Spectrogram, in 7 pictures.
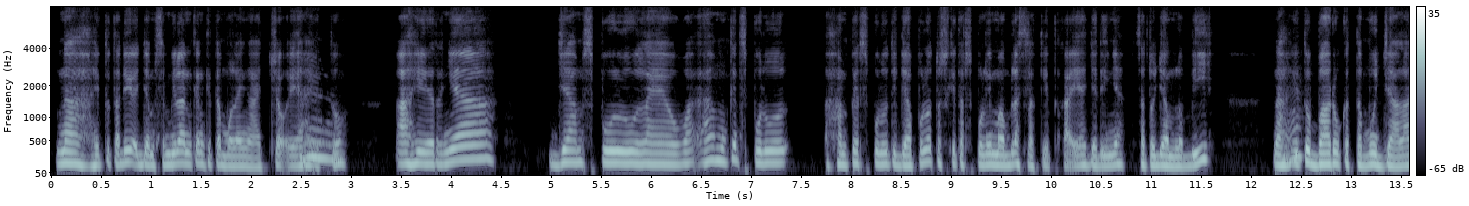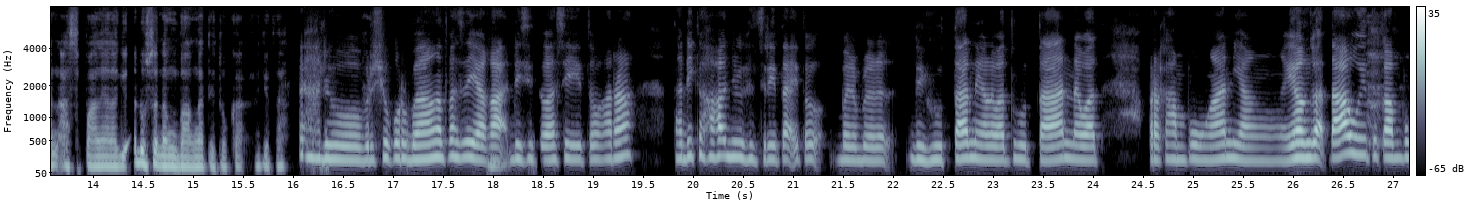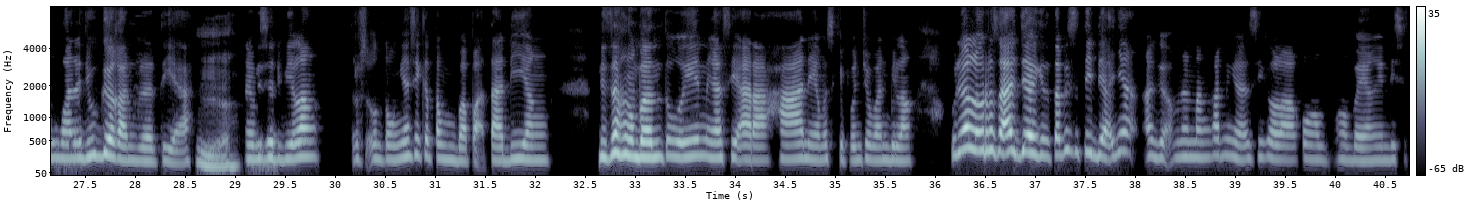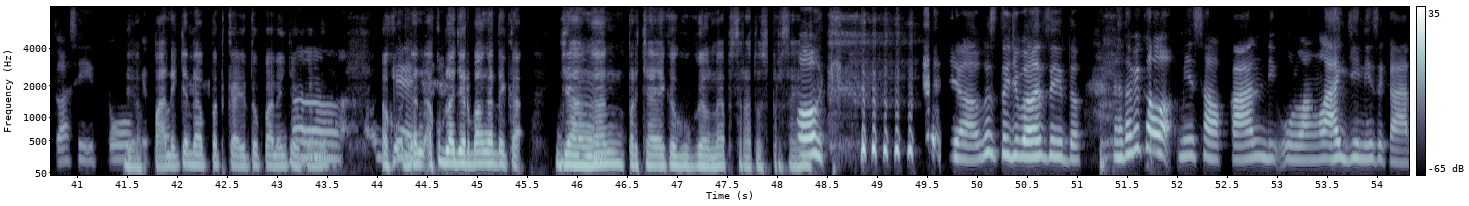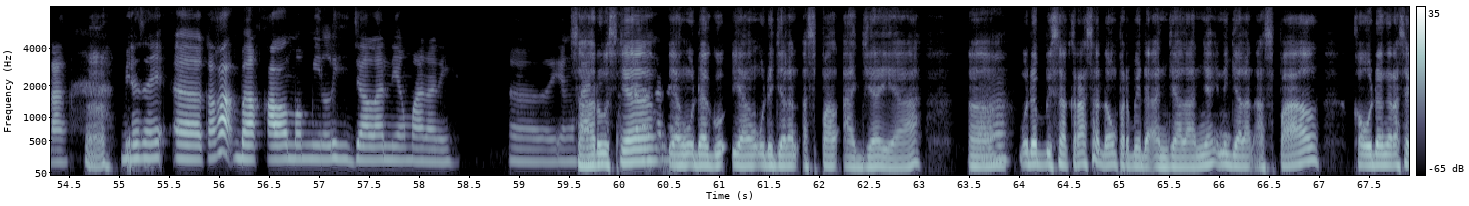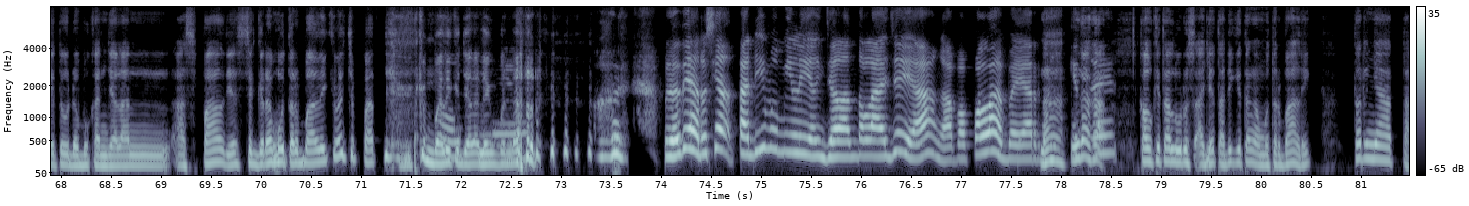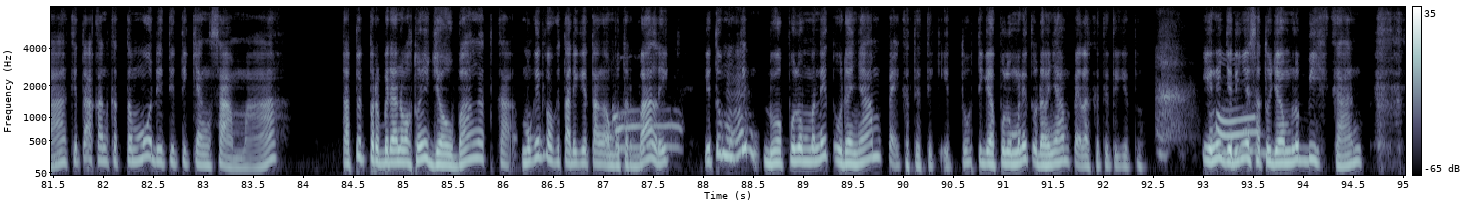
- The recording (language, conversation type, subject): Indonesian, podcast, Pernahkah kamu tersesat saat jalan-jalan, dan apa yang terjadi serta pelajaran apa yang kamu dapatkan?
- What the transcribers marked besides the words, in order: laughing while speaking: "Oke"; laugh; unintelligible speech; laugh; laughing while speaking: "oh"; laughing while speaking: "benar"; laugh; tapping; other background noise; unintelligible speech; chuckle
